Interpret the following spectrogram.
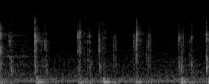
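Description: Computer keyboard typing: a quick, uneven run of key clicks, several a second.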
